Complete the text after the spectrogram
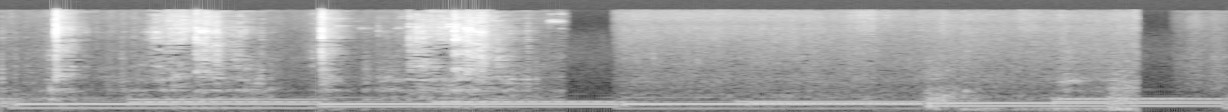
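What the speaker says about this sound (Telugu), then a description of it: "ఈ ఇంగ్రీడియంట్స్ అన్ని విస్కర్తో బాగా మిక్స్ చేసుకోవాలి" A whisk mixes chocolate cake batter in a bowl, making light metallic clinks and scrapes in short bursts close by, under steady sustained background music.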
